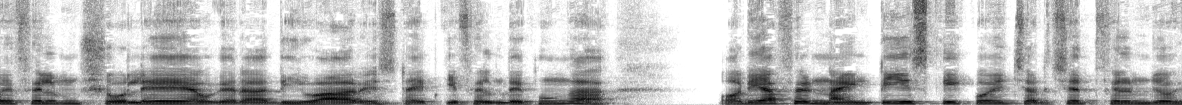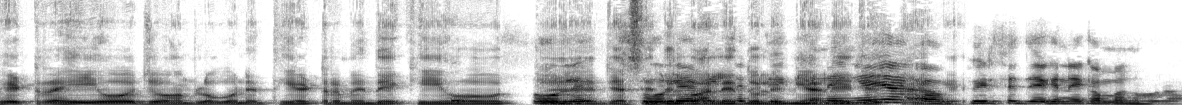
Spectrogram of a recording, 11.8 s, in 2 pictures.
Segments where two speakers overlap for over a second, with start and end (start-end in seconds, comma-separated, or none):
8.1-10.8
